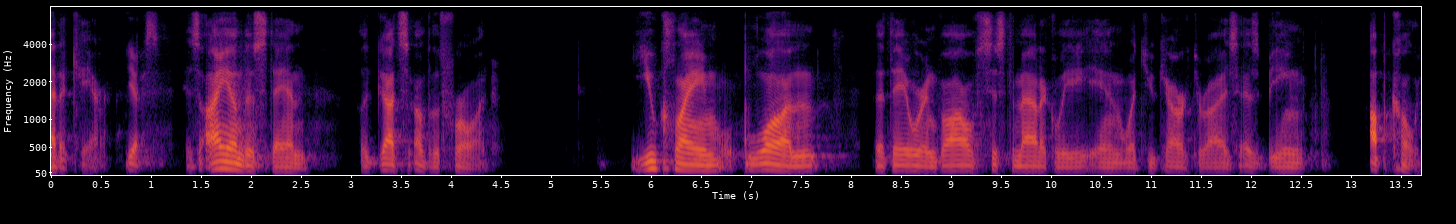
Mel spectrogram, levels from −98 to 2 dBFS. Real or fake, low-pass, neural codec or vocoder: fake; 7.2 kHz; codec, 16 kHz, 2 kbps, FunCodec, trained on Chinese and English, 25 frames a second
